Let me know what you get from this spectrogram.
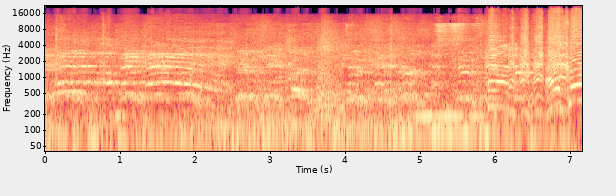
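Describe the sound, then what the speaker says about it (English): A crowd at an independent wrestling event chants in loud, rhythmic unison, with cheering and an announcer's voice layered over the noise. "Our crowd chanting it."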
